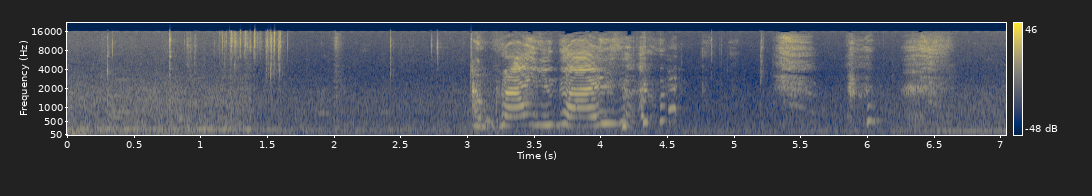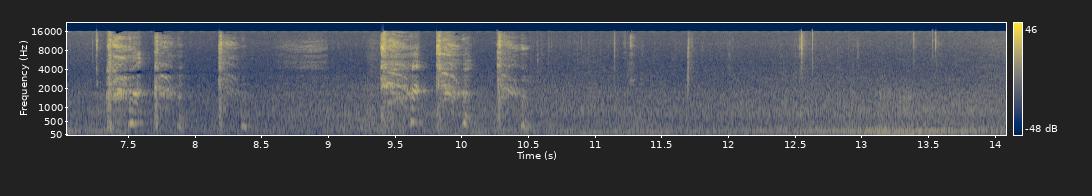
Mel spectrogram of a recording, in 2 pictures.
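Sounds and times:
woman coughing and spluttering: 4.1s - 4.7s, 5.5s - 6.6s, 7.3s - 8.4s, 9.4s - 10.6s.

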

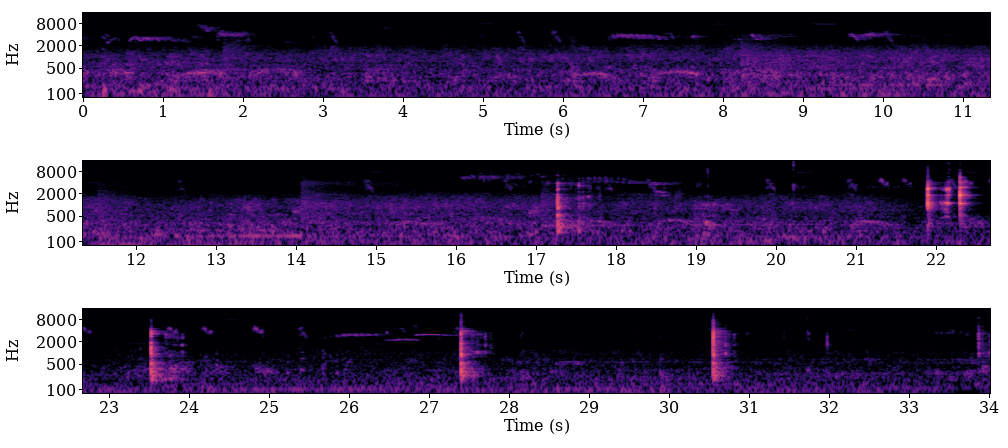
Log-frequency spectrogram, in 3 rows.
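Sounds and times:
faint bird chirps: 0.0s - 30.6s
fork clinking on clay plate: 21.9s - 22.5s.

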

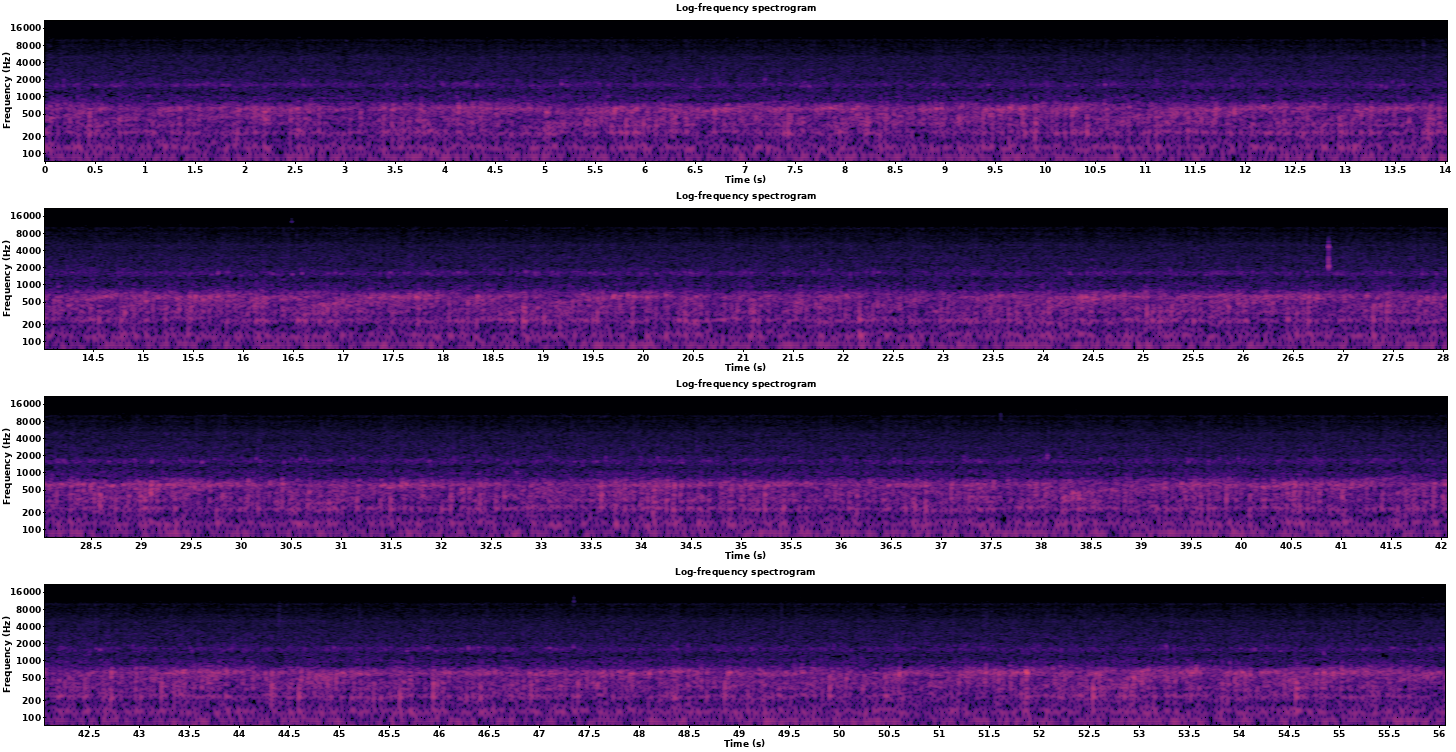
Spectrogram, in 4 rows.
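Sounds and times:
faint tick: 0.0s - 56.0s
muffled underwater rumble: 0.0s - 56.0s.

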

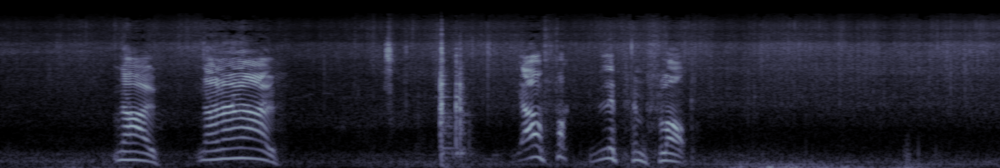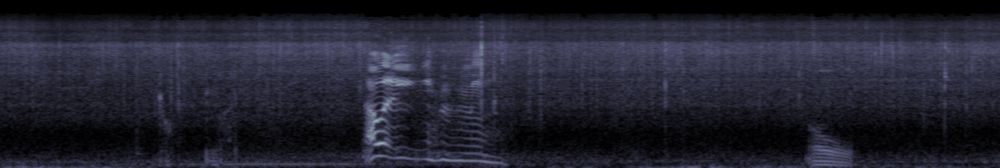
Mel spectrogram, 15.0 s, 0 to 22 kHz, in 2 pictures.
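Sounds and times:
prawns sizzling in a pan: 0.0s - 15.0s.

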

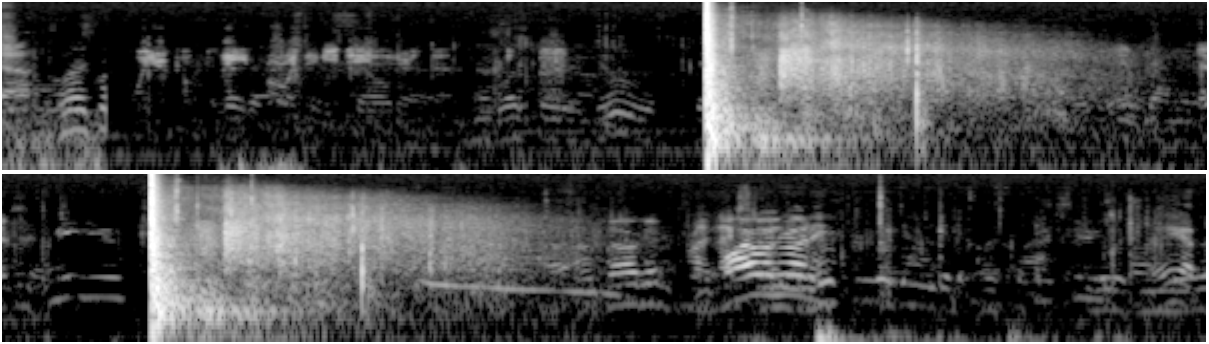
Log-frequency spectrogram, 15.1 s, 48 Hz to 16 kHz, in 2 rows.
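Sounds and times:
rifle shots with rolling echo: 4.4s - 7.1s, 8.4s - 11.2s.

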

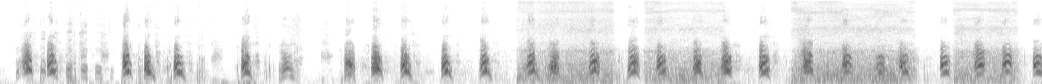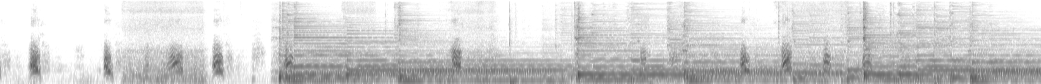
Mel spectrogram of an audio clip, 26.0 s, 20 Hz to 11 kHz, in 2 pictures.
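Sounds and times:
dog barking excitedly: 0.2s - 0.9s, 1.5s - 13.7s, 14.3s - 16.7s, 22.3s - 23.4s.

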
